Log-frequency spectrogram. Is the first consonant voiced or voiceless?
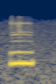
voiced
